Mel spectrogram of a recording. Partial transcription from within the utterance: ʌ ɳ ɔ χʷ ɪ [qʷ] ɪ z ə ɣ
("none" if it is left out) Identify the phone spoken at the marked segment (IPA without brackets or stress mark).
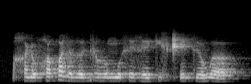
qʷ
